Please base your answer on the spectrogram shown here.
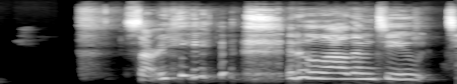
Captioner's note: giggles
